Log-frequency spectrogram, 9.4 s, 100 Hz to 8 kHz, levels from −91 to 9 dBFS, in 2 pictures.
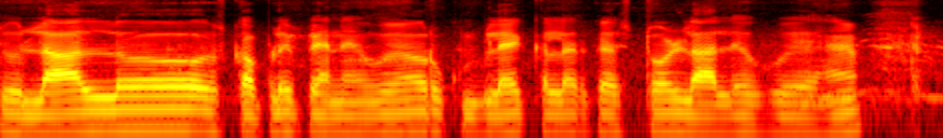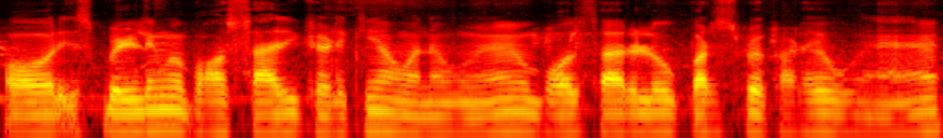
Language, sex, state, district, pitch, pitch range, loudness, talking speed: Hindi, male, Bihar, Katihar, 110 Hz, 105-115 Hz, -22 LUFS, 205 wpm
